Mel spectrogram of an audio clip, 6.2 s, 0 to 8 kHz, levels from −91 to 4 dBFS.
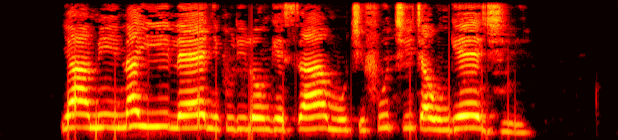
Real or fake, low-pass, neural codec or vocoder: real; 7.2 kHz; none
